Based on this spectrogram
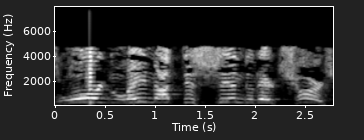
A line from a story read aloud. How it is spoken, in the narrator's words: before he breathes his final breath, Stephen hollers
